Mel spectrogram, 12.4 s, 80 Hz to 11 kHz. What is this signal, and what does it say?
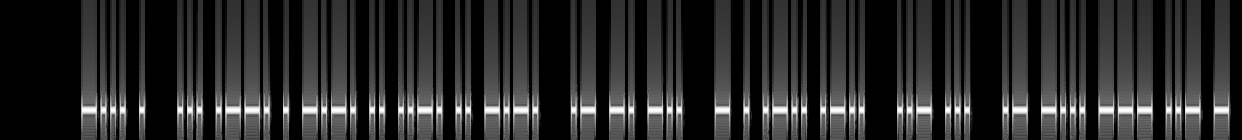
Morse code, heard as a keyed tone, about 25 wpm, 700 Hz. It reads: BE SPECIFIC AND TELL US ABOUT
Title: Sentences from Top 1000 Words - Review Part 3 - 25wpm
